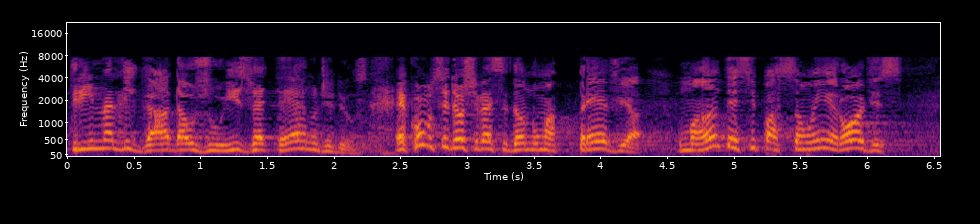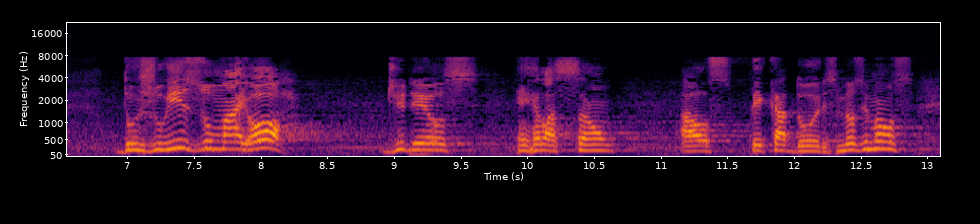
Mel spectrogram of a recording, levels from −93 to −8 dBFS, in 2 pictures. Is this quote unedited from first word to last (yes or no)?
yes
